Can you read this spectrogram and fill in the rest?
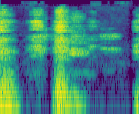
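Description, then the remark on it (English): A voice imitates heavy, controlled breathing of someone pacing around and trying to control their breathing: a couple of deep, audible breaths in and out, fairly loud, with slight sighing quality and no words. “she is now pacing around and trying to control her breathing like this.”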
